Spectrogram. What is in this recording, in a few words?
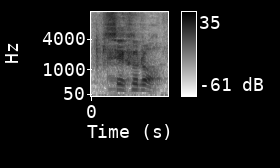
"sefuro", minamiyamagata; 家に備え付けてあるお風呂（五右衛門風呂などではなく）。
